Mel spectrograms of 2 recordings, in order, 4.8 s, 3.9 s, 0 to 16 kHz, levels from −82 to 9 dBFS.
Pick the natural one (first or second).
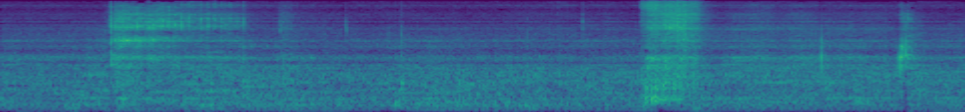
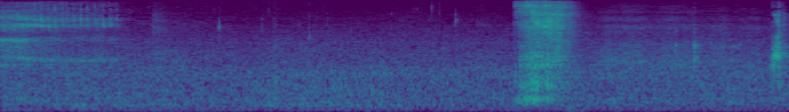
second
